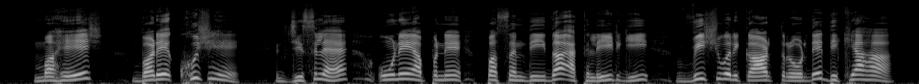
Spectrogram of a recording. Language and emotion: Dogri, happy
